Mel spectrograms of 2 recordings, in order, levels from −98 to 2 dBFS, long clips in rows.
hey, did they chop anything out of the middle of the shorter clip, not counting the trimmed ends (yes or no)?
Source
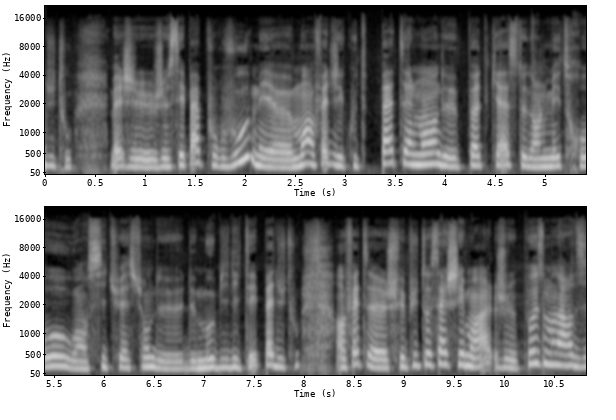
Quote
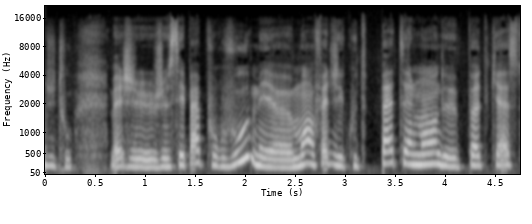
no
